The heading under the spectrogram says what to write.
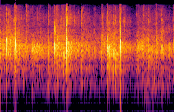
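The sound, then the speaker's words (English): An Icon Church audience claps along in praise in a steady rhythm, sharp louder claps landing about every half second above a continuous bright wash of many hands clapping. “And if it feels awkward to clap in Derby Connects, just do it.”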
